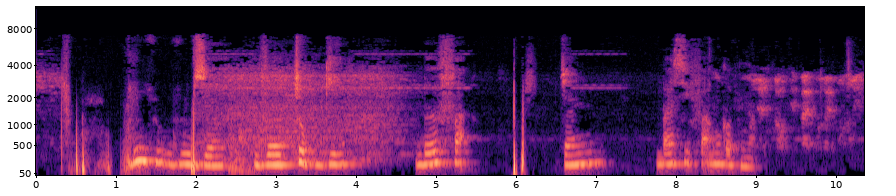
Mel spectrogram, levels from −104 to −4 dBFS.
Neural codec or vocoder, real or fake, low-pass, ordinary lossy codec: none; real; 7.2 kHz; MP3, 32 kbps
